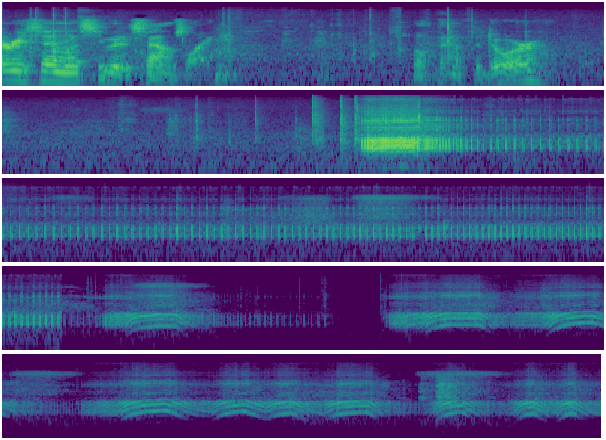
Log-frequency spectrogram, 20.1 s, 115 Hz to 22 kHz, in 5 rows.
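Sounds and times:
toy car buzzing rattle: 0:06.1 - 0:20.0
toy short rising-and-falling whines: 0:06.4 - 0:20.0.

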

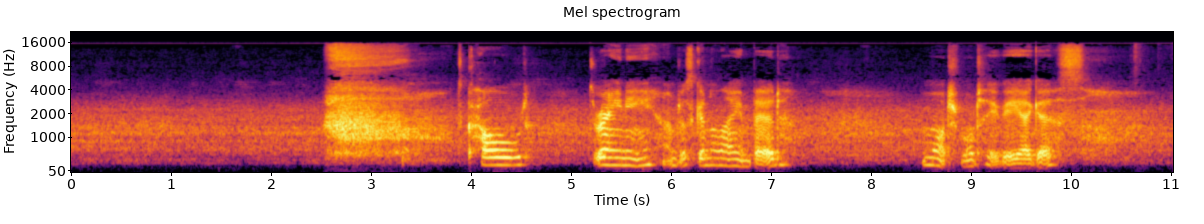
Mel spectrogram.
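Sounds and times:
faint room hiss: 0:00.0 - 0:11.0.

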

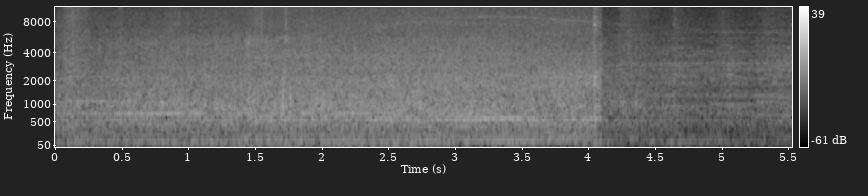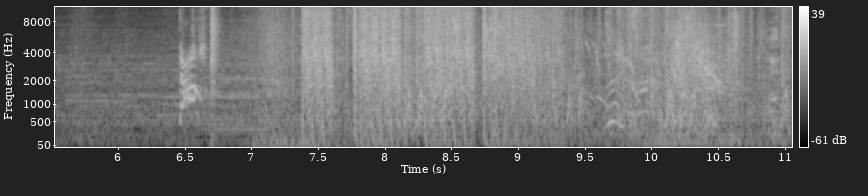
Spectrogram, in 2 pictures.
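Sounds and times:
heavy gunfire volley: 0:07.3 - 0:11.0.

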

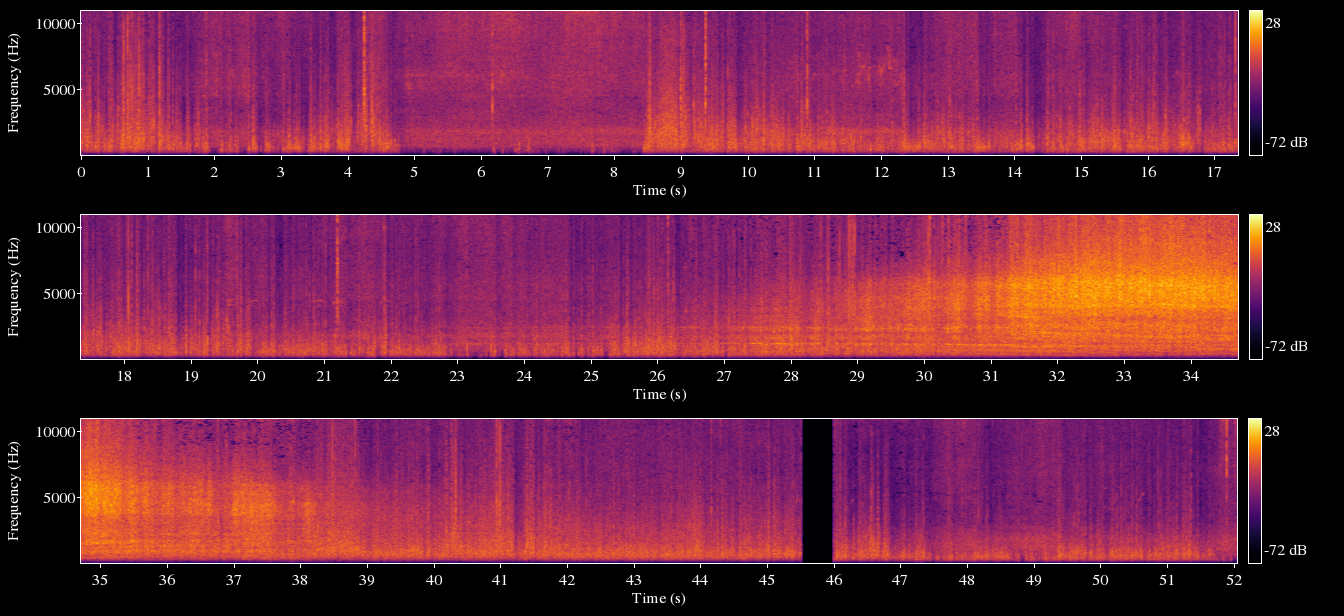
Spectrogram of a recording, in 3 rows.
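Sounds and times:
jet engines roaring: 0:00.0 - 0:52.0
wind buffeting microphone: 0:00.0 - 0:52.0.

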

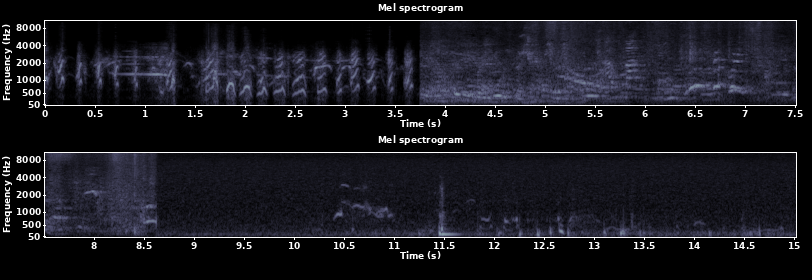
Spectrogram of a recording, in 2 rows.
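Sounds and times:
children's excited voices and squeals: 0:04.8 - 0:08.7, 0:10.4 - 0:11.0
sharp knock: 0:11.4 - 0:11.8.

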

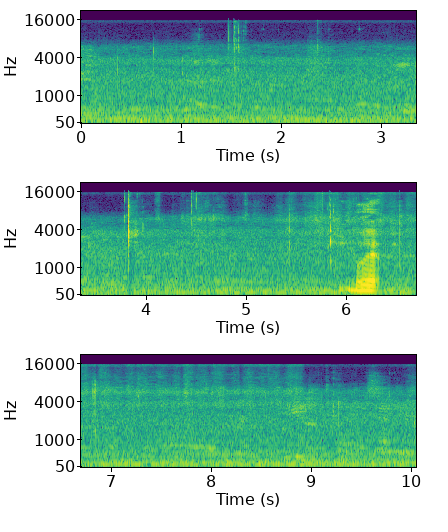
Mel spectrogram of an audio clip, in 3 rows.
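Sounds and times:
low steady hum: 0:00.0 - 0:10.0
chewing cornstarch: 0:01.4 - 0:01.7, 0:03.8 - 0:09.4.

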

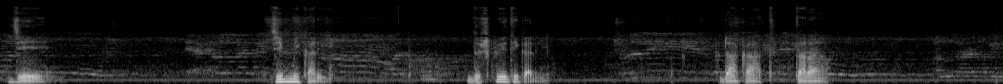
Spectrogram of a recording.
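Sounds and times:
faint background music: 0:00.0 - 0:10.0
man speaking: 0:04.7 - 0:05.6.

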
